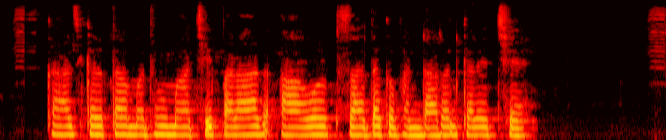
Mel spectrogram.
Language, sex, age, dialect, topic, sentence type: Maithili, female, 51-55, Bajjika, agriculture, statement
